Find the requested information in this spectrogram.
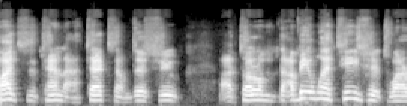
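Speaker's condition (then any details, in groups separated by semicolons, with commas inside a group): Brain bruising; speech bad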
